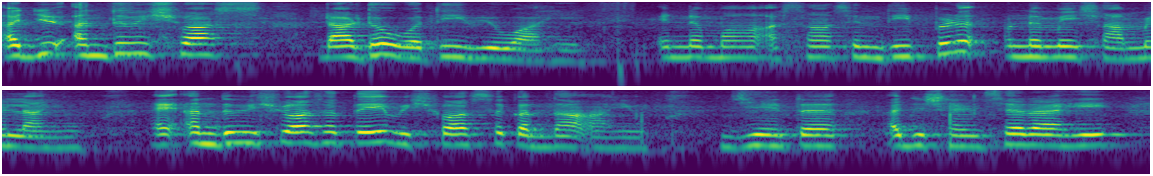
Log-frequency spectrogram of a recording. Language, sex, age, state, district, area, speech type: Sindhi, female, 45-60, Maharashtra, Thane, urban, spontaneous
